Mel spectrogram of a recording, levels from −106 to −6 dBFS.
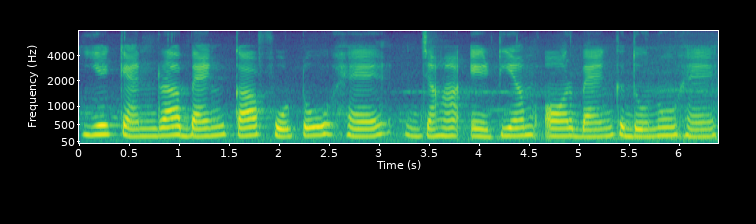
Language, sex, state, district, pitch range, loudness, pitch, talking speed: Hindi, female, Madhya Pradesh, Katni, 200-225 Hz, -15 LUFS, 210 Hz, 110 wpm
